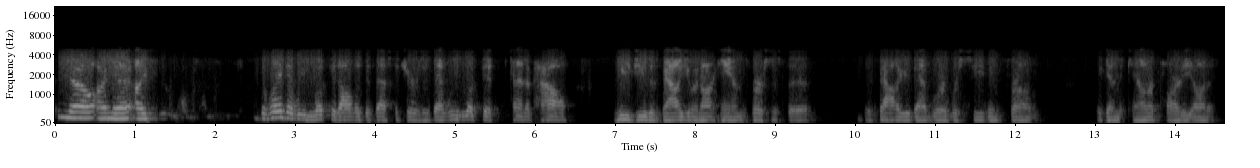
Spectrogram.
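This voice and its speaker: A male company executive answers questions on an investor call in measured business language. His voice is husky and sits at an average pitch. The line is thin and phone-like. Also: fairly even intonation. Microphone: conference phone call. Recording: narrow tinny phone line.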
